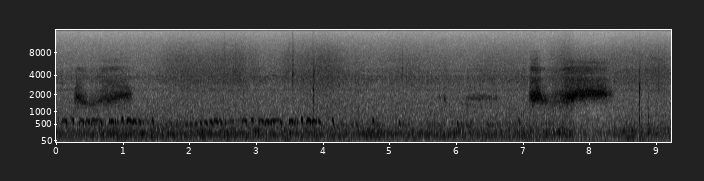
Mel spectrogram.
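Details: Lekking black grouse cock. Rhythmic bubbling cooing opens with a hissing sneeze, then fades. Two more strong drawn-out hisses come near the end, along with a few short higher notes.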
